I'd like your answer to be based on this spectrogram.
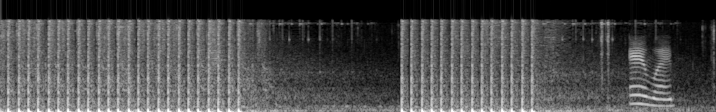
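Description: A video-game gun fires long, rapid rhythmic volleys in two loud bursts, close and alone. A rising electronic chirp follows the second burst.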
